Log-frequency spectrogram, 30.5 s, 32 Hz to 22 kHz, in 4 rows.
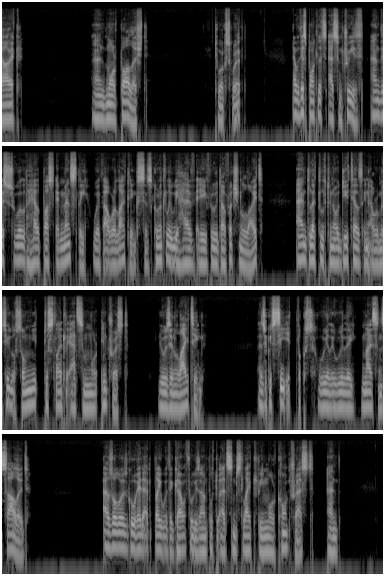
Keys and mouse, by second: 0.0 Tab, 0.1 a, 0.3 s, 0.9 Tab, 1.4 Tab, 1.6 a, 1.7 g, 1.8 z, 2.5 Tab, 4.3 click, 4.9 click, 6.3-7.6 drag, 8.3 click, 10.6 s, 11.5 g, 12.0 shift+z, 15.4 g, 16.3 z, 16.9 KP_0, 25.1 click, 26.3-30.4 shift+middle drag.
